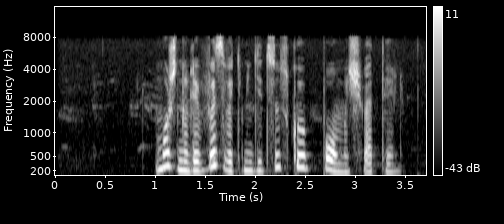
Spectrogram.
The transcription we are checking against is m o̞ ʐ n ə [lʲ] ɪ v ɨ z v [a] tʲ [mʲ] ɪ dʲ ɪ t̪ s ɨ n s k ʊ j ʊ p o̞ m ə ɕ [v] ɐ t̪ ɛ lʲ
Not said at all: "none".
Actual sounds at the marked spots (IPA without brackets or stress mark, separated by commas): lʲ, ə, mʲ, v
